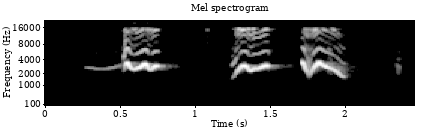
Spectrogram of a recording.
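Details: Silver-eared mesia singing: a soft thin whistle, then three loud warbled, wavering whistled phrases, each about a quarter second, with a faint click near the end; no other sounds.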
